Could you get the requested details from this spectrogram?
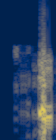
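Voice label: EMS Dispatch; wake; p25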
